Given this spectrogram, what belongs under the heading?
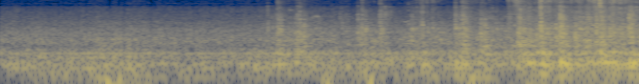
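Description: A sewing machine stitches a long two-piece dress after it is cut shorter, running in a steady close-up whir that grows louder toward the end, with no talking.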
